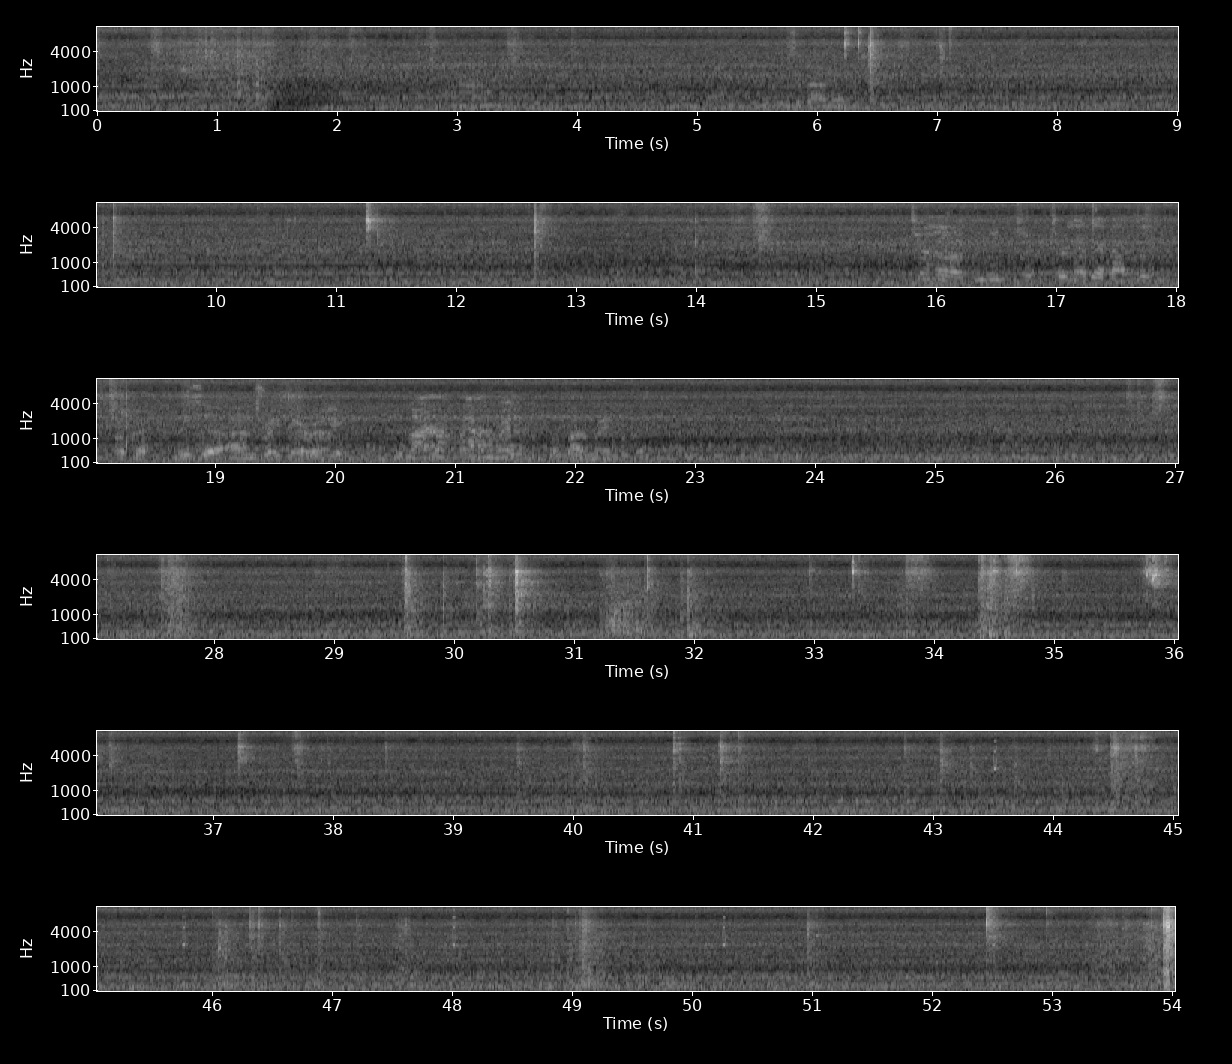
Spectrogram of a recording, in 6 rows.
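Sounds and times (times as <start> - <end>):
furnace humming: 0.0 - 54.0.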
